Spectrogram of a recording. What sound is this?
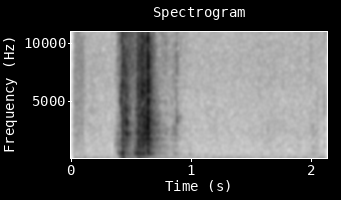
Answering a vintage rotary phone - used in THE NEW OLD-TIME RADIO SHOW production of Lucille Fetcher's "Sorry, Wrong Number." To show your support for our podcast click here:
